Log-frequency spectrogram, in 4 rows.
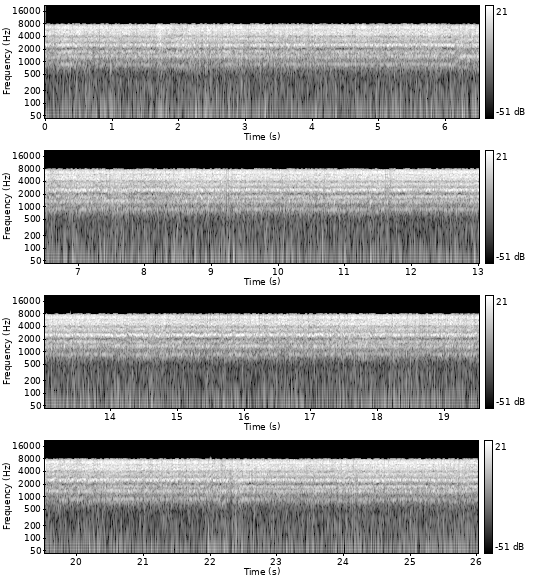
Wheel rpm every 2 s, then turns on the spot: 230, 220, 220, 210, 220, 230, 230, 220, 210, 220, 210, 220, 230.
none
